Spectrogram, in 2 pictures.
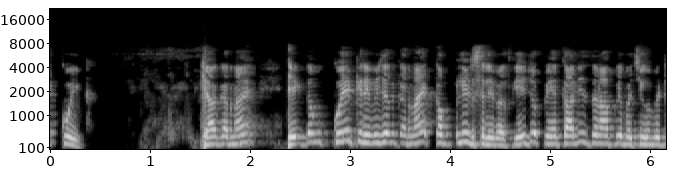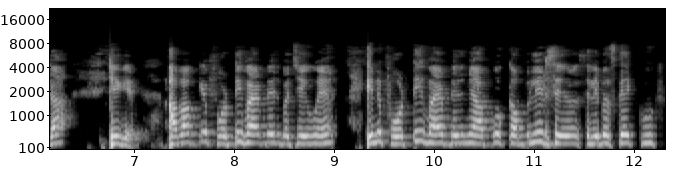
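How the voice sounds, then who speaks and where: A man lectures students as an exam coach. He drives points home by repeating phrases and posing questions that he answers himself. The recording is somewhat muffled and lo-fi. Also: high voice. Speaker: maths teacher running online exam classes. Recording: dull, lo-fi sound.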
